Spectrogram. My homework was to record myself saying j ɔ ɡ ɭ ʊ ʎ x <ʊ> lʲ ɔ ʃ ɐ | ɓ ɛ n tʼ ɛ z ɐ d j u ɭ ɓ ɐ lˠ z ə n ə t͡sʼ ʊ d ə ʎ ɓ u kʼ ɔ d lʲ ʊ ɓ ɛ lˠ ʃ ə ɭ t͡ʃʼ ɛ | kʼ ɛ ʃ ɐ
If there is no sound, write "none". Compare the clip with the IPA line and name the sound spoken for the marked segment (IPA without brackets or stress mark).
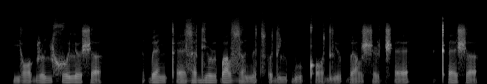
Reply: ʊ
